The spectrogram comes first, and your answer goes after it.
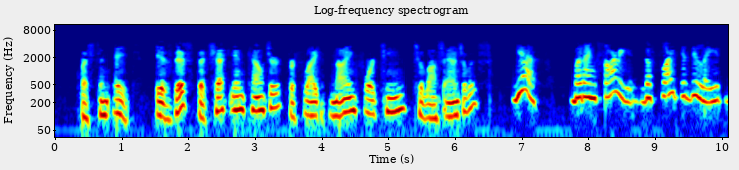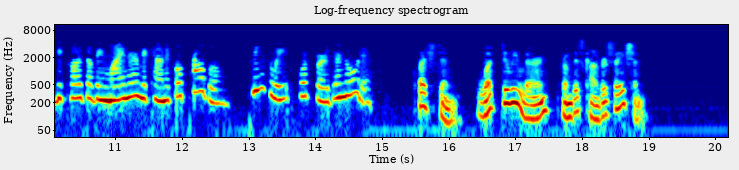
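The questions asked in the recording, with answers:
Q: What do we learn from this conversation?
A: Flight 914 to Los Angeles is delayed because of a minor mechanical problem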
